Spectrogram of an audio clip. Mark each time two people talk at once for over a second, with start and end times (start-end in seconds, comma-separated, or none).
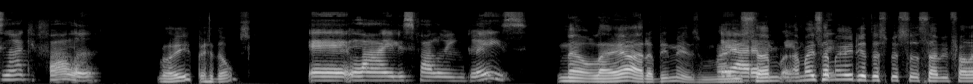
7.2-8.4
